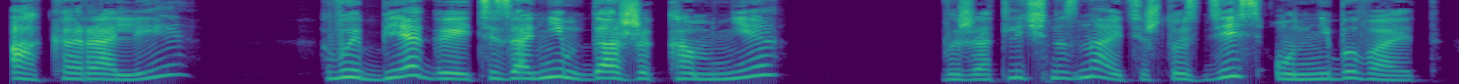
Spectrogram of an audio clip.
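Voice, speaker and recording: A woman's voice: medium pitch, normal speed, no room sound, clean studio sound, natural voice. A woman voicing a proud young queen in an audiobook, speaking firmly and imperiously. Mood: commanding.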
